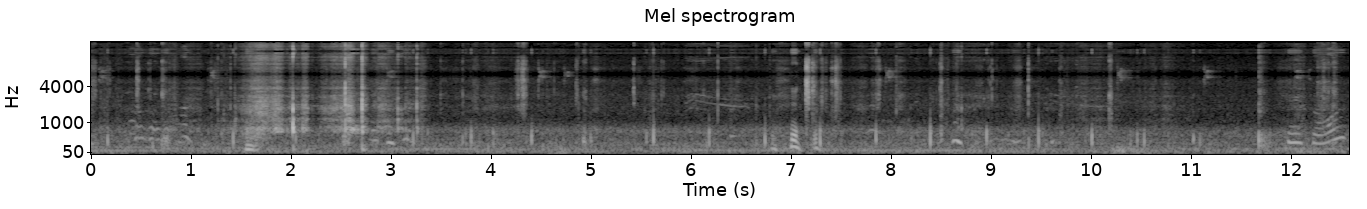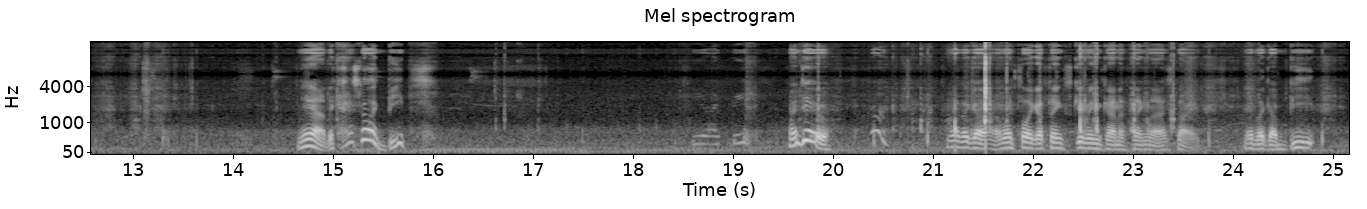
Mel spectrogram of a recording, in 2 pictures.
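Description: Footsteps scuff along a paved path outdoors.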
